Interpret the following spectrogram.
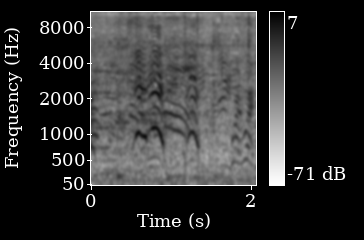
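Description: Children's high-pitched voices shouting and calling out, over a background of crowd chatter.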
